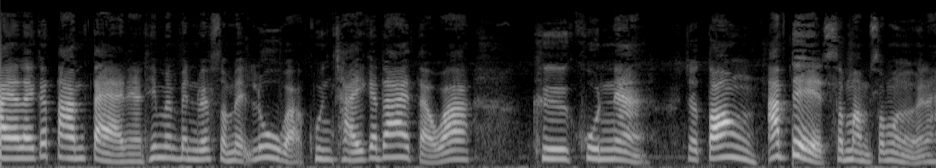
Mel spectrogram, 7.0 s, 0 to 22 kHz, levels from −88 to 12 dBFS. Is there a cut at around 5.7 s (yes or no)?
yes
